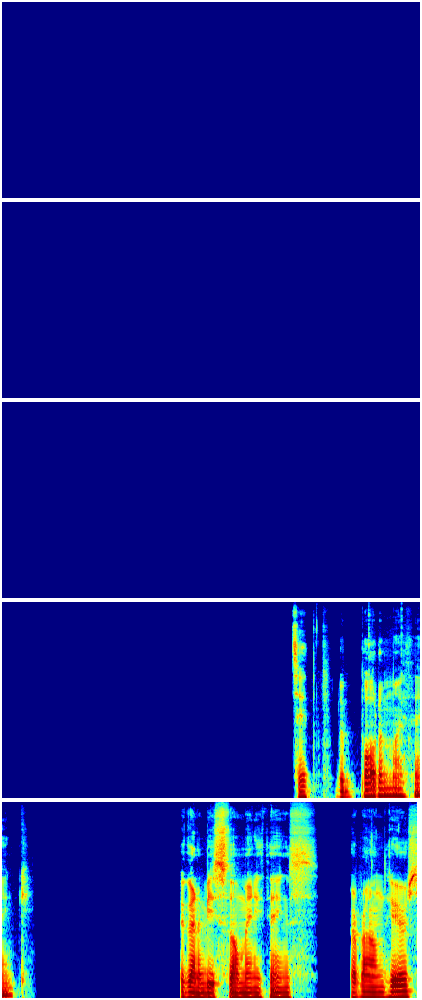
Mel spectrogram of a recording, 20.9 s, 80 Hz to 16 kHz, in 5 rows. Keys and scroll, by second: 12.1 ctrl+s.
